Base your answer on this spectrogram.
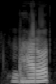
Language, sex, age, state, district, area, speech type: Santali, male, 30-45, West Bengal, Birbhum, rural, spontaneous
